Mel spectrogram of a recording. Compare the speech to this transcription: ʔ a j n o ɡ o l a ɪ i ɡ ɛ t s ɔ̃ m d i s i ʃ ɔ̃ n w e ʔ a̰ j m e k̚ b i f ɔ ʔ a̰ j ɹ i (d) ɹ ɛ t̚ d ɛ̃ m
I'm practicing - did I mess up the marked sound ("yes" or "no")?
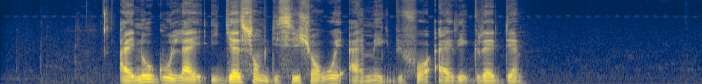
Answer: yes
